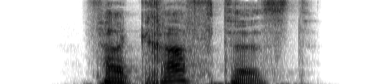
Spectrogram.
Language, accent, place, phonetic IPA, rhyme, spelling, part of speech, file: German, Germany, Berlin, [fɛɐ̯ˈkʁaftəst], -aftəst, verkraftest, verb, De-verkraftest.ogg
- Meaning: inflection of verkraften: 1. second-person singular present 2. second-person singular subjunctive I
